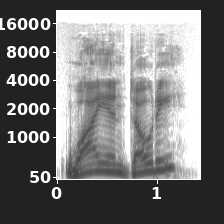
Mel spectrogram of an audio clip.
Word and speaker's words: Wyandotte: And then, boy, you folks in Kansas are going to be correcting my pronunciation on this, I'm sure. It's Wyandotte. – That sounds about right.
